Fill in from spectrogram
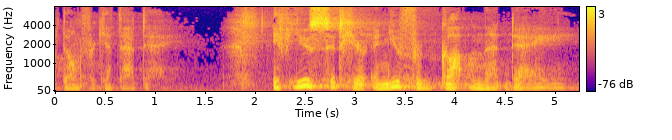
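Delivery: hushed, half-whispered tenderness; moved, near tears. Real, not acted. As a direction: speak softly, on the edge of crying. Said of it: "I'm sorry, I'll start crying".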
